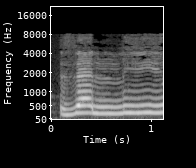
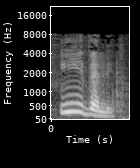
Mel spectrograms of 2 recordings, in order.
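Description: First: It begins directly with the consonant. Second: It begins with an added i vowel sound. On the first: The word is joined to the words before it. "Rather, we say" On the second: The reciter starts reading at this word. "I would say Idhalli"

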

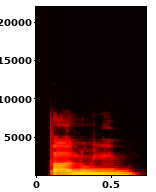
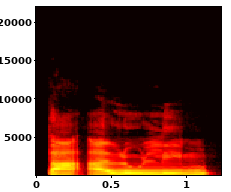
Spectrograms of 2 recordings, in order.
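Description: First: The word is said quickly. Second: The word is said at a normal pace.

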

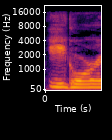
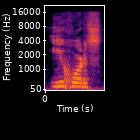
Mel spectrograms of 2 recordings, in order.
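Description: First: The name is said the American way. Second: The name is said the Slavic way.

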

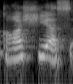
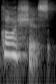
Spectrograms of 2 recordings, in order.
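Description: First: The middle 'ya' sound is said strongly. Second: The middle 'ya' sound is light, nearly silent. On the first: The speaker calls it wrong. "இந்த யா ரொம்ப காஷியஸ் அப்படியெல்லாம் சொல்லக்கூடாது" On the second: The speaker calls it right. "Almost அது லைட்டாக இருக்கணும், அப்படியே சைலண்ட்டாக மாதிரி"

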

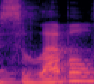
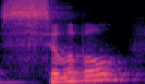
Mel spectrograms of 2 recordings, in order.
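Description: First: The stress is on a later syllable. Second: The stress is on the first syllable. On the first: The speaker calls it wrong. "you wouldn't say" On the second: The speaker calls it right. "So the first syllable is stressed"

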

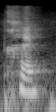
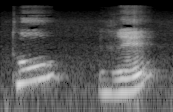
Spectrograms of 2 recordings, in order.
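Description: First: The t and r are said almost together. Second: A vowel is inserted between t and r. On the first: The speaker calls it right. "ほぼ同時ぐらいに言ってますね" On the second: The speaker calls it wrong. "トレではないですね"

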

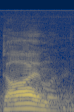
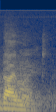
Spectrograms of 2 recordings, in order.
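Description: First: The first vowel is drawn out long. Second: The first vowel is said short. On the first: The speaker calls it right. "die is very long" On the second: The speaker calls it wrong. "It's not diamond"

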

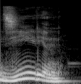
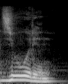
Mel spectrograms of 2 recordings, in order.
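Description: First: The first vowel is an 'e' sound. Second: The first vowel is a stressed 'yo' sound. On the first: The speaker calls it wrong. "Не «дерен»" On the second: The speaker calls it right. "а «дерен»"

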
